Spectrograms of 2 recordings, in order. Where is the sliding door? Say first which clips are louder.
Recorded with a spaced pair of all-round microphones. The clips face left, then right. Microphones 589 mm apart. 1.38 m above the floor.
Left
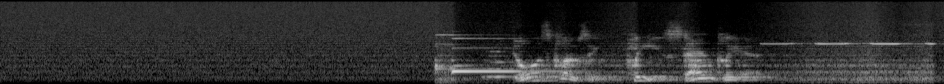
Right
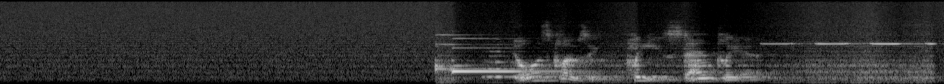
Right 1 dB; 40° left (ahead or behind), 2.5 m.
